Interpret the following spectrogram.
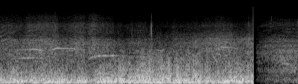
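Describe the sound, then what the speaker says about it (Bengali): Sea waves wash onto the shore at Digha beach in the morning, a loud, rushing surf roar mixed with heavy wind buffeting that cuts off abruptly near the end. "সকালবেলা ঘুম থেকে উঠে এলাম সমুদ্রের ধারে"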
